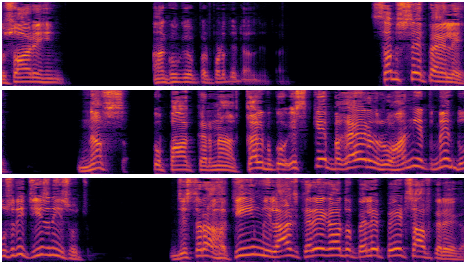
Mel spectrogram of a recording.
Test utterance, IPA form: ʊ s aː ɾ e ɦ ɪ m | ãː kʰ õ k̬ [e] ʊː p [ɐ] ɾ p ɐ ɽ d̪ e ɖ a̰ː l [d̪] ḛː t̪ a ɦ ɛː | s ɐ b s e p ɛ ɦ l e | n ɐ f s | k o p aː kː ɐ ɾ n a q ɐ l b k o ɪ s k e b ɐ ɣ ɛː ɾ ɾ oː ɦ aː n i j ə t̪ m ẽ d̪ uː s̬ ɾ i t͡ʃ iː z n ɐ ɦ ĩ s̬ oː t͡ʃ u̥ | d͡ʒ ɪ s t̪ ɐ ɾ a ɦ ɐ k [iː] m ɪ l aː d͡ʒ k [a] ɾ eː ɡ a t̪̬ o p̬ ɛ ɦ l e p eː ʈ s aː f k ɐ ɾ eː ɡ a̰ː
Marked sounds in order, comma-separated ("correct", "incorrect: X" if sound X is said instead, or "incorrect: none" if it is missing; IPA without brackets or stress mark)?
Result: correct, incorrect: ə, correct, correct, incorrect: ɐ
